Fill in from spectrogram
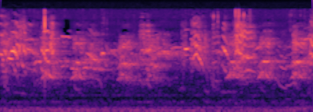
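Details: Mixed parakeets in a walk-in aviary where visitors feed and hold them, giving a dense, continuous chorus of harsh squawks and chirps with a few sharper, louder calls standing out.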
